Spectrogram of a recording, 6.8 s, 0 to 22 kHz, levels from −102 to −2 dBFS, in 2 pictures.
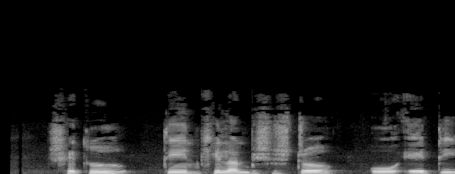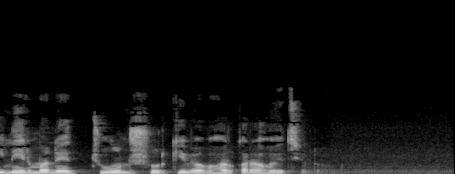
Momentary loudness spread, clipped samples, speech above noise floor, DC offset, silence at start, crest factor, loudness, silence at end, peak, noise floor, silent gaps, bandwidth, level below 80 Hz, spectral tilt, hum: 9 LU; under 0.1%; 40 dB; under 0.1%; 0.4 s; 18 dB; -26 LUFS; 1.15 s; -8 dBFS; -66 dBFS; none; 9.6 kHz; -76 dBFS; -6.5 dB/octave; none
